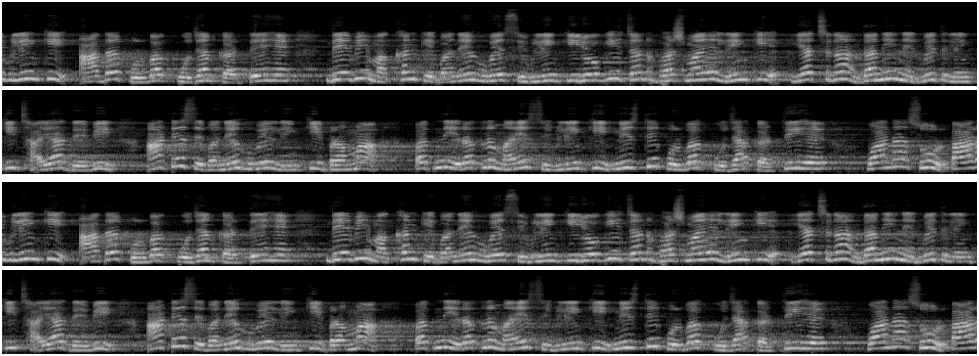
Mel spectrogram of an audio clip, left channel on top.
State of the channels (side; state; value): both; normal; correlation 0.46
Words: की आदर पूर्वक पूजन करते हैं। देवी मक्खन के बने हुए शिवलिंग की, योगी जन भस्मय लिंग की, यक्षगण धनी निर्मित लिंग की, छाया देवी आटे से बने हुए लिंग की, ब्रह्मा पत्नी रत्नमय शिवलिंग की निष्ठा पूर्वक पूजा करती है। वानासुर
